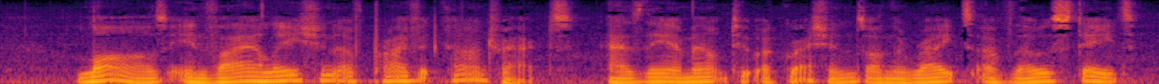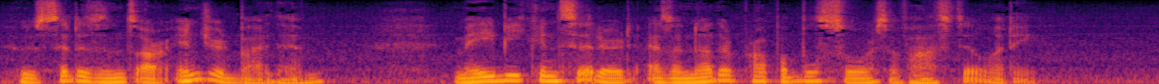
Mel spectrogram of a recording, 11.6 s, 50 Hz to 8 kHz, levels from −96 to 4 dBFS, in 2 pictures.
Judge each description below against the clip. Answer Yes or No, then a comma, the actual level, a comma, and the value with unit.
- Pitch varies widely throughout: No, average, 4.4 semitones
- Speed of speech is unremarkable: Yes, average, 165 wpm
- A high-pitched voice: No, low, 110 Hz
